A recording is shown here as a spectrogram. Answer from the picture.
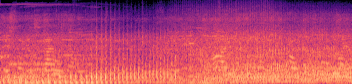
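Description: A motor vehicle engine running close by with a rapid, even pulsing for about the first two seconds, over steady street traffic noise, with brief talk later on.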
